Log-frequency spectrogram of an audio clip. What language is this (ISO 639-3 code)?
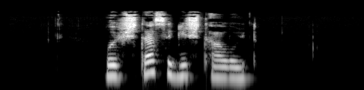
abk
